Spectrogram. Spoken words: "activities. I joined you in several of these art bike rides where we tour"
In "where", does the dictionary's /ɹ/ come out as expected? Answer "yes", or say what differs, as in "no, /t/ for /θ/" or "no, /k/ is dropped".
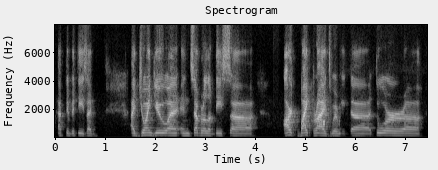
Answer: yes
